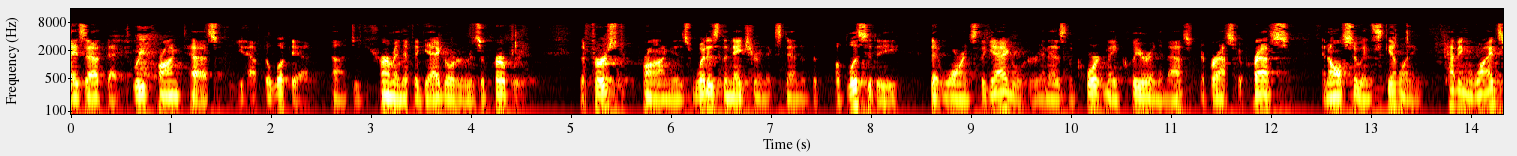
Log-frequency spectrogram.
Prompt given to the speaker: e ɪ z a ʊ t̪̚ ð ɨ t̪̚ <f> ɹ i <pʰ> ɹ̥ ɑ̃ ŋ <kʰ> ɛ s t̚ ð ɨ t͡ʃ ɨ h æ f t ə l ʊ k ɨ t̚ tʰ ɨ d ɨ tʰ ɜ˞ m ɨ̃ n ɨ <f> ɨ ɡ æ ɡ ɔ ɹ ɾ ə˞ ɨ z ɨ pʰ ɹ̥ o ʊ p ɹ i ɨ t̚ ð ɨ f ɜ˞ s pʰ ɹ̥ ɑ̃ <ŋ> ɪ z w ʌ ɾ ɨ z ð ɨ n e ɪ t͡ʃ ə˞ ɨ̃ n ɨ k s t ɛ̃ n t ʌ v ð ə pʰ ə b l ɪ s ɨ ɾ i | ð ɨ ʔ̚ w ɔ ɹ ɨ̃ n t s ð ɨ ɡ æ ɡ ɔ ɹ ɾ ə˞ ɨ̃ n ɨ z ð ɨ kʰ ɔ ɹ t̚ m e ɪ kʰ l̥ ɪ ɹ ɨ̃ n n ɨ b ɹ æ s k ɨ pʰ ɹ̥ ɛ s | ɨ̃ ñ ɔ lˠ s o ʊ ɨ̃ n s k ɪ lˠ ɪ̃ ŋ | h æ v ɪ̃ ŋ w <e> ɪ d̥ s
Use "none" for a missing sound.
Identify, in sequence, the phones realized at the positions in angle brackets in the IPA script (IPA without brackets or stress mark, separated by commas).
θ, pʰ, tʰ, f, ŋ, a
